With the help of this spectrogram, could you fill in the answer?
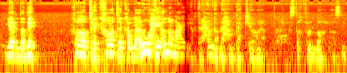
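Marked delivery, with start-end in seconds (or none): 3.7-6.9 breathy unvoiced plea to God; whispered prayer. Old woman alone after the call, whispered prayer. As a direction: murmur it to yourself.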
